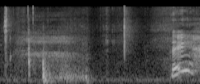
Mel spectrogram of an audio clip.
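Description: Small packaged items being handled and picked up: a few light clicks and a soft rustle.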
